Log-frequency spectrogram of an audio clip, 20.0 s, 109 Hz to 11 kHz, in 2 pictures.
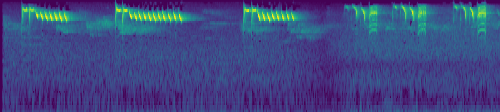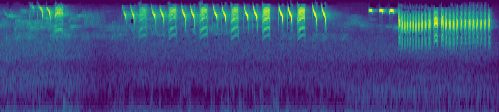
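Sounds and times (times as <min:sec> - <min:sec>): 
herrerillo comun calling: 0:00.4 - 0:19.9.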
